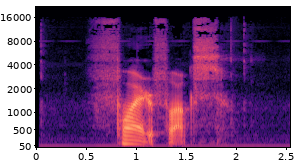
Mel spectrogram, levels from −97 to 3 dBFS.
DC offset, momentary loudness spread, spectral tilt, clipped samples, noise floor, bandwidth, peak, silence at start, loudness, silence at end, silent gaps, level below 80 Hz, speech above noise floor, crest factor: under 0.1%; 20 LU; -3.5 dB/octave; under 0.1%; -55 dBFS; 16.5 kHz; -2 dBFS; 0.6 s; -20 LUFS; 0.6 s; none; -54 dBFS; 35 dB; 22 dB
